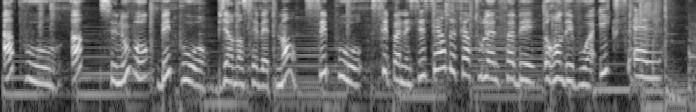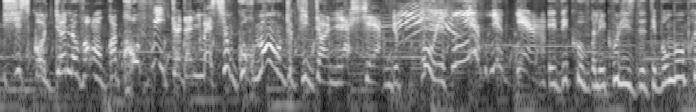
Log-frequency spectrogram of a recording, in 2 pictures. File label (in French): medley publicite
